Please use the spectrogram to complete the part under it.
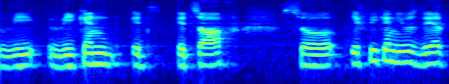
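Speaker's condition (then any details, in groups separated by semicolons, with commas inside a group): Stuttering; fluency-focused approach earlier, six months of bouncing and open disclosure at schools with Samagra NGO; stuttering modification, voluntary stuttering with bounces, learned through Samagra and Dr. Sachin; variable stuttering, blocks incl. silent blocks, mild in interview, more stuttering formerly when avoiding; repeated sounds, repeated words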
